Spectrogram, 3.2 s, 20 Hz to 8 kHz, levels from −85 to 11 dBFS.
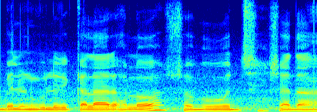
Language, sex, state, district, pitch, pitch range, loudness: Bengali, male, Assam, Hailakandi, 115 Hz, 110-115 Hz, -13 LUFS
